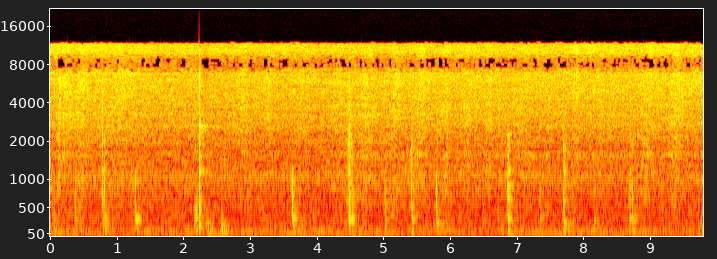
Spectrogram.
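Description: Whole spices and a pale paste sizzling in hot ghee in a stainless steel pan, stirred with a wooden spatula. The spatula knocks and scrapes against the pan about once a second, irregularly, the loudest knock a little over two seconds in.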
